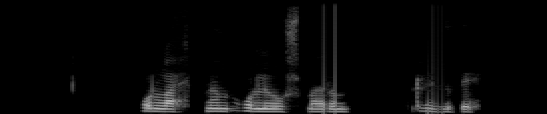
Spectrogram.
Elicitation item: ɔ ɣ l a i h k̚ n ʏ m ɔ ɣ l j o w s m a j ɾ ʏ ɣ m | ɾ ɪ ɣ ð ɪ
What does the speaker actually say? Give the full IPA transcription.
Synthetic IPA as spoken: ɔ ɣ l a j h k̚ n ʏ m ɔ ɣ l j o w s m a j ɾ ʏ m | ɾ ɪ ɣ ð ɪ

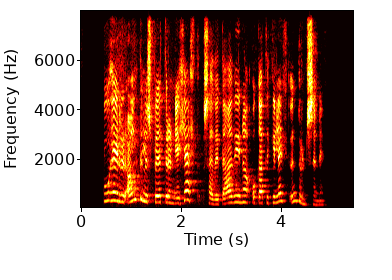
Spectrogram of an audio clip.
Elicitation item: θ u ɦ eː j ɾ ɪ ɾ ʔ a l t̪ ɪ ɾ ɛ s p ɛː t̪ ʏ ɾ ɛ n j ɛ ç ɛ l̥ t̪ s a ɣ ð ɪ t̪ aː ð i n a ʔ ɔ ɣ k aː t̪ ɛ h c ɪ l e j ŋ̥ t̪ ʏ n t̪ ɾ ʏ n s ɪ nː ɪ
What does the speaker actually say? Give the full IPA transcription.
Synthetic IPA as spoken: θ u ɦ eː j ɾ ɪ ɾ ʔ a l t̪ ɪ l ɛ s p ɛː t̪ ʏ ɾ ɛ n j ɛ ç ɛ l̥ t̪ s a ɣ ð ɪ t̪ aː ð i n a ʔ ɔ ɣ k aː t̪ ɛ h c ɪ l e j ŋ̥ t̪ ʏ n t̪ ɾ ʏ n s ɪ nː ɪ

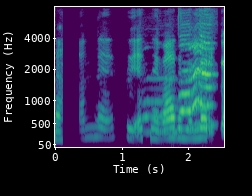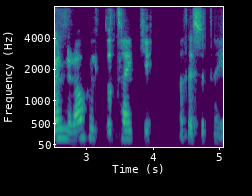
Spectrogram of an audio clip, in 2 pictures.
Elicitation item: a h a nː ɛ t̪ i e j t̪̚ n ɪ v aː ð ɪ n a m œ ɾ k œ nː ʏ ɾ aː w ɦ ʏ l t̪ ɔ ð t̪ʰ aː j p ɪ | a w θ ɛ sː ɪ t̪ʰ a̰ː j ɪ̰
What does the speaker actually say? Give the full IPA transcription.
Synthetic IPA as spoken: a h a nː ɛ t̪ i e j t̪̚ n ɪ v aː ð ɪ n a m œ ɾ k œ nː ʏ ɾ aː w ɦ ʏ l t̪ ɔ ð t̪ʰ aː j c ɪ | a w θ ɛ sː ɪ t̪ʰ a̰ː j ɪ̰

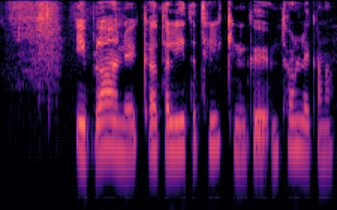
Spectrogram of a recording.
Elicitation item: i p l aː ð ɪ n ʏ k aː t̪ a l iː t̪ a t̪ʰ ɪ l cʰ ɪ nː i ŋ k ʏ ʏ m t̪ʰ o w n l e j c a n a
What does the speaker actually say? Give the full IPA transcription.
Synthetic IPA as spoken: i p l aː ð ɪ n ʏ k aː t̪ a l iː t̪ a t̪ʰ ɪ l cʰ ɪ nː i ŋ k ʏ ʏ m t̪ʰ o w n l e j k a n a

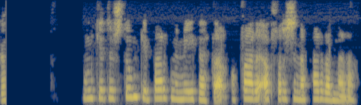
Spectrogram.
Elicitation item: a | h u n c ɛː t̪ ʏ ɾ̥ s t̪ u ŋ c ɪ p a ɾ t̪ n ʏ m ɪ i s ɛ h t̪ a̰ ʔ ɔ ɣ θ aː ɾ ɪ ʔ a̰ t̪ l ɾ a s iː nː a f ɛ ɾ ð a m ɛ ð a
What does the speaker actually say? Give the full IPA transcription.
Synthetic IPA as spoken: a | h u n c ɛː t̪ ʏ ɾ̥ s t̪ u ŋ c ɪ p a ɾ t̪ n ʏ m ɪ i θ ɛ h t̪ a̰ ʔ ɔ ɣ f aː ɾ ɪ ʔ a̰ t̪ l ɾ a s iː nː a f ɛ ɾ ð a m ɛ ð a

